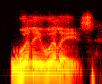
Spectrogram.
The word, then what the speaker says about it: Willy Willies: called Cyclones near Australia they're called Willy Willies which rhymes with silly silly and I forgot to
